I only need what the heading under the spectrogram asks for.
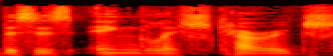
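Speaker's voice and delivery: put-on hushed, whispered, smooth American accent. Retelling a film scene as the sword is lifted: Kevin Costner's smooth American accent. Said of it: "in his smooth American accent as Kevin Costner".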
